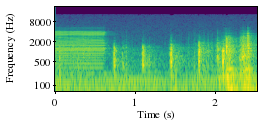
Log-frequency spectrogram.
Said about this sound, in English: I was just about to join Mrs. Davis in the yard when the doorbell rang.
